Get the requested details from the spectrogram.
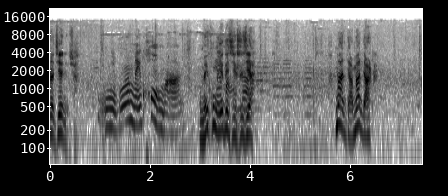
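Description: A middle-aged man answers warmly nearby.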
